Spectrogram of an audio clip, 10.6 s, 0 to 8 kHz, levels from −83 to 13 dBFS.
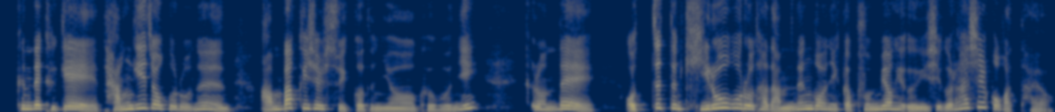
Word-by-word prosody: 근데 250 +1 +4
그게 200 -8 0
단기적으로는 225 - 0 0.3
안 185 +4 -1
바뀌실 290 -4 +3
수 245 -7 -8
있거든요 165 -1 -4
그분이. 170 - -3 0.4
그런데 195 -2 0 0.3
어쨌든 275 - +1
기록으로 270 +3 +3
다 205 -4 -3
남는 185 +10 +1
거니까 195 -6 -1
분명히 220 +6 0
의식을 185 +4 -2
하실 315 +5 0
것 210 - -2
같아요. 135 -6 -11
205 Hz, 285 characters per minute, -23 LUFS, 175-250 Hz, 0.4 s, 근데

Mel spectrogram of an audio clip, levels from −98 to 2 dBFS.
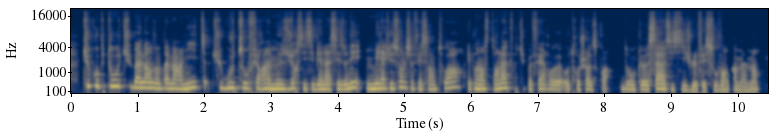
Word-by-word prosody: Tu 305 - +4
coupes 305 -2 0
tout, 295 0 +6
tu 295 -3 -12
balances 235 -1 +5
dans 210 -1 +2
ta 210 0 0
marmite, 205 +5 +2
tu 230 - -6
goûtes 225 +2 +1
au 215 - +1
fur 200 0 -3
et - - +4
à - - +4
mesure 195 +2 +3
si 195 - -4
c'est 185 0 -5
bien 185 +1 +2
assaisonné 195 +5 +1
mais 195 +1 +6
la 205 - +2
cuisson 210 +3 -3
elle 245 - -3
se 210 - -5
fait 195 0 -5
sans 185 -1 -5
toi 240 +6 -2
et 190 - -4
pendant 190 -1 +2
ce 190 - -13
temps-là 195 +4 +1
toi 225 - -19
tu 195 - -20
peux 180 - -5
faire, 180 0 -4
heu, 170 -1 -1
autre 175 +1 -6
chose, 170 -2 -5
quoi, - - -12
donc 170 -3 -5
heu, 170 - +2
ça, 195 +1 +3
si 180 -2 -8
si 155 0 -8
je 150 - -8
le 135 - -2
fais 135 0 -6
souvent 155 +2 -6
quand - - -8
même, 140 -1 -8
hein. 185 - -8
195 Hz, 295 wpm, -23 LUFS, 180-220 Hz, -, tout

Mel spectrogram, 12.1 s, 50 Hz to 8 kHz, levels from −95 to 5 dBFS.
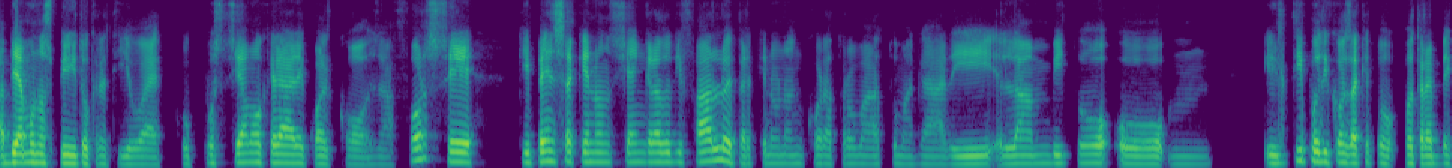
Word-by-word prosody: abbiamo 160 +3 +8
uno 155 - +4
spirito 145 -2 +2
creativo 135 -1 -7
ecco, 130 +1 -8
possiamo 160 +2 -1
creare 150 -2 +3
qualcosa. 130 -2 -8
Forse 175 - +3 0.3
chi 165 -1 -2
pensa 175 0 +4
che 170 +1 +2
non 165 0 -3
sia 165 0 -5
in 165 - -5
grado 165 0 +2
di 165 0 -7
farlo 180 +3 +3
è 170 - +5
perché 140 -2 -8
non 145 0 -10
ha - - -11
ancora 140 0 -10
trovato 140 0 -13
magari 135 0 -4
l'ambito, 145 +1 -4 0.3
o 135 -1 -2
mhmm, 130 0 -17 0.5
il 145 0 -2
tipo 190 -1 +3
di 170 - +2
cosa 155 -2 +3
che - - -10
do 145 -3 -4
potrebbe 140 0 0
145 Hz, 175 wpm, -23 LUFS, 135-165 Hz, 0.5 s, abbiamo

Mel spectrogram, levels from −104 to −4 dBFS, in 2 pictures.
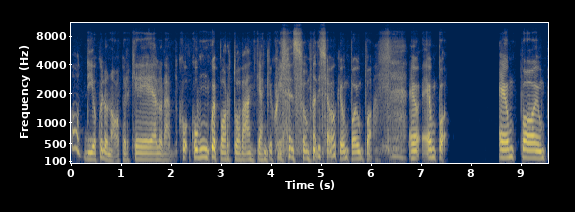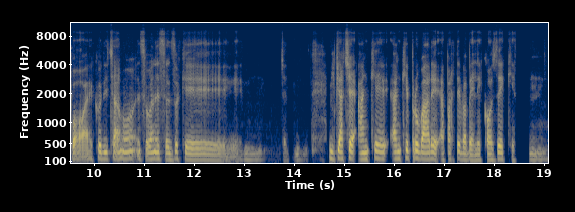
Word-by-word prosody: Oddio, 155 - -1
quello - - 0
no, - - -6
perché 140 -1 -1
allora, 135 -1 -3
co 470 - -2
comunque 185 -1 +6
porto 150 +1 -1
avanti 140 -2 -1
anche 155 +2 -5
quella, - - -4
insomma, 175 -5 +1
diciamo 210 +2 -1
che 170 - -2
è - - +5
un 170 +3 -1
po' 155 - +1
e - - +3
un 160 - 0
po'. - - -1 0.7
È 170 - +3
u - - +6
è - - +1
un 185 0 +3
po' - - +2 1.1
è 185 -1 +9
un 190 +1 +3
po' 180 -3 +7
e 175 - +5
un 165 +1 +2
po', - - -2
ecco, 160 - -3
diciamo, 310 - -3
insomma, 150 - -4
nel 155 0 -1
senso 140 +1 -5
che, 130 -2 -8
mhmm 135 0 -21 0.4
cioè, - - -21
mhmm, - - -24 0.5
mi 160 - -2
piace 155 +2 +3
anche 155 +2 -2
anche 160 +2 -3
provare, 155 -3 +1
a - - -8
parte 150 +3 -4
vabbè 135 -4 -3
le 125 0 -8
cose 135 +4 -2
che 115 +1 -19 0.2
mhmm, 135 +2 -17
155 Hz, 165 wpm, -27 LUFS, 140-170 Hz, 1.1 s, è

